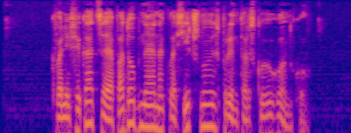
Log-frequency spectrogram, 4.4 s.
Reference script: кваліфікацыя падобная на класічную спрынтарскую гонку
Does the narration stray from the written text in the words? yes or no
no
